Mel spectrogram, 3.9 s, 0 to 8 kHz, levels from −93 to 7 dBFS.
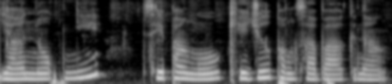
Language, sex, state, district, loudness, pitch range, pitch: Garo, female, Meghalaya, West Garo Hills, -19 LUFS, 185-225 Hz, 195 Hz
